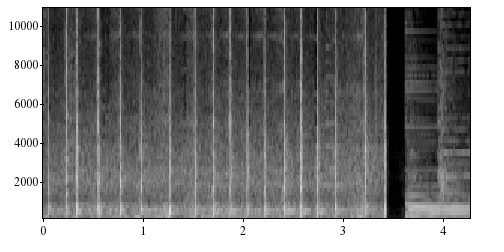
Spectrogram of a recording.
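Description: Two steel spatulas chopping watermelon on the stainless steel cold plate of a rolled ice cream machine: a fast, even run of sharp metallic taps, about six a second, that stops abruptly about three and a half seconds in. Background music with held flute-like notes follows at the very end.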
